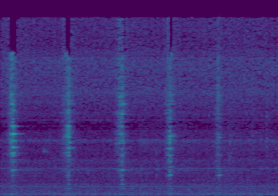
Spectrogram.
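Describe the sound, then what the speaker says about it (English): Thumb scraping across the burr on a knife edge freshly sharpened on a whetstone, heard as a handful of soft, dry rasping strokes spaced roughly half a second apart over a low steady hum. "You can hear my thumb scraping the burr."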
